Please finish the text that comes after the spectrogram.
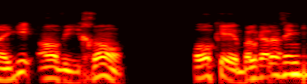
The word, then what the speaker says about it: environ: ही नहीं आता जब वो बोलते हैं environ pronunciation आएगी environ okay Balkaran Singh ji you wanna try this one sir il y a environ 50%.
